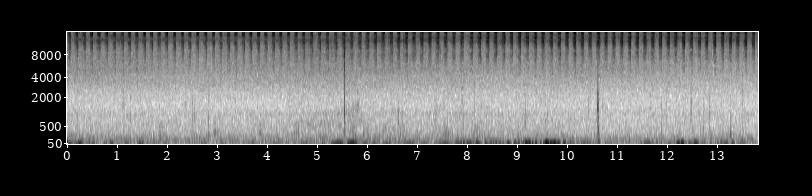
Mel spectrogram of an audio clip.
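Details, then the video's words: Crickets of the tall summer grass produce a dense, fast series of high chirp pulses, steady across fourteen seconds, accompanied by a soft low rumble and two sharp snapping clicks. "Grilli | suoni dall'erba alta"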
